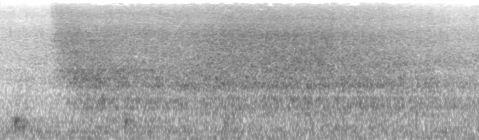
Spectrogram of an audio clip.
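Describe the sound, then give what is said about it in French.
Sizzling hiss of a pan deglazed with savagnin wine after curry powder and bergamot zest were sweated in it. A loud, steady hiss starts after a brief quiet moment and holds to the end. “On va déglacer au vin de savagnin.”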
